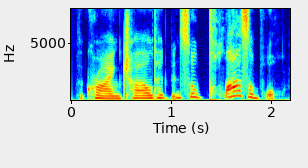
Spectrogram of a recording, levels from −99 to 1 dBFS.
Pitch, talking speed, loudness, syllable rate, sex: 260 Hz, 190 wpm, -18 LUFS, 4.2 syllables/s, female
